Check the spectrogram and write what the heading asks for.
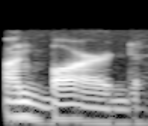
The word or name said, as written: unbarred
